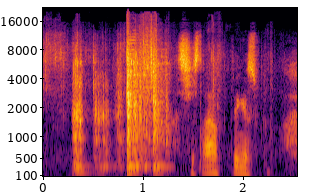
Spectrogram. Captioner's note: water splashing; bucket clanging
